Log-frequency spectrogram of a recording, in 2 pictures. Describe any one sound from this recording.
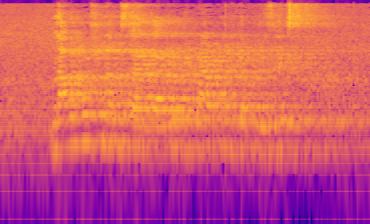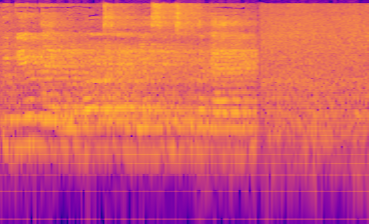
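A middle-aged woman reads out through a microphone in a steady, chanting voice.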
